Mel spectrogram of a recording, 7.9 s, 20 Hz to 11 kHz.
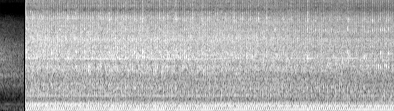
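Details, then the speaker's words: Ford 861 tractor after fitting a reproduction factory-style muffler on a 2-inch exhaust elbow: quick start, then a deep, steady, even beat with no knocks or rattles. Normal running. "I'll add In that clip at the end here of it uh running so you can hear how it sounds I think it sounds pretty nice"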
